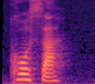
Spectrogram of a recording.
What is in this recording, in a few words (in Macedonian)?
"kosa", Macedonian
